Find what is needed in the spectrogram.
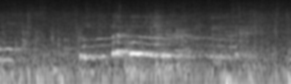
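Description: A faint, high-pitched, drawn-out vocal call lasting about two seconds, starting a little over a second in, over quiet shuffling room noise.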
